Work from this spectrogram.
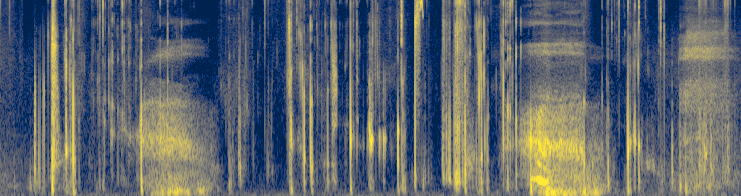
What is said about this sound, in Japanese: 同級生の左右からの耳舐めで、脳みそいっぱいとろかしちゃおう。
